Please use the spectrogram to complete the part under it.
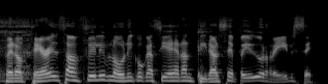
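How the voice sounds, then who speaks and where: Bright-voiced, salty Puerto Rican man. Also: a little high, quick pace, dry recording, studio quality. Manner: informal, salty slang. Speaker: interview guest. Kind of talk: casual chat.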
